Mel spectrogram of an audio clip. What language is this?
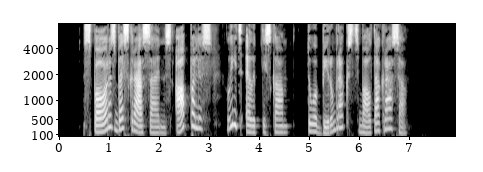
Latvian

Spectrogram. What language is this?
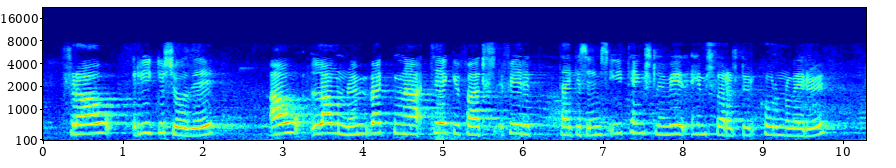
Icelandic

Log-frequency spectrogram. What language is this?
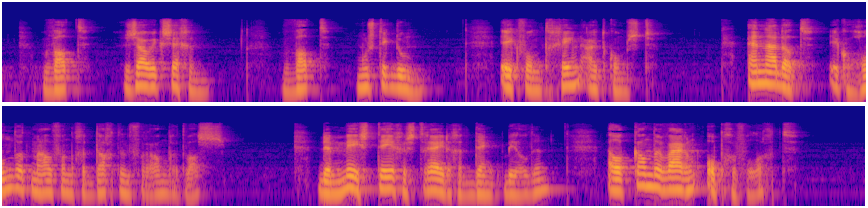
Dutch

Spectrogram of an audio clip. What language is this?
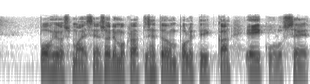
Finnish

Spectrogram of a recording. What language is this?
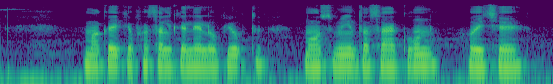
Maithili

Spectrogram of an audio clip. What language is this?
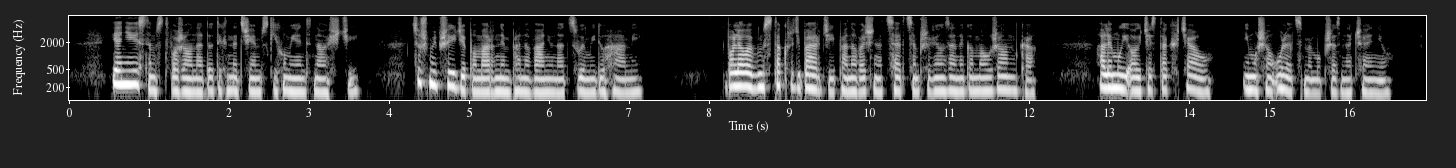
Polish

